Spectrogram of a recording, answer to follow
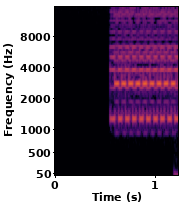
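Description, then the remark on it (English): A telephone bell starts ringing abruptly after a short silence, a steady, bright, buzzing trill with strong harmonic tones, joined near the end by a low rumble. “Oh, bet that's the office.”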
